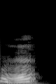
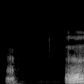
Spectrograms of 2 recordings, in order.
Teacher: Lu, this is a dental sound.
